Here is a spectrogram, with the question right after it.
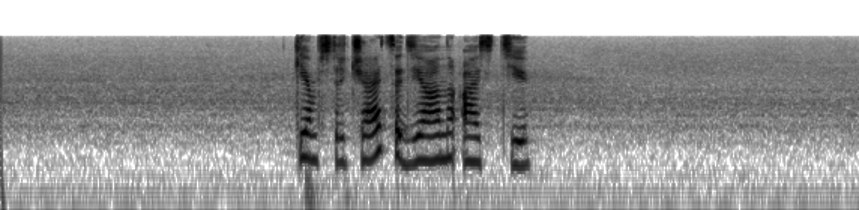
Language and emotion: Russian, neutral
